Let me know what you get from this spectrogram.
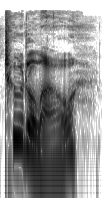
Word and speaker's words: Toodalo: But Ellington himself apparently pronounced it Toodalo and claimed it was misspelled on early recordings.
